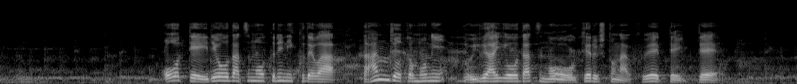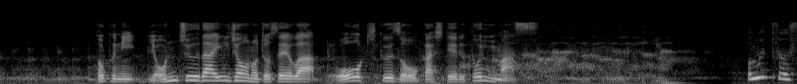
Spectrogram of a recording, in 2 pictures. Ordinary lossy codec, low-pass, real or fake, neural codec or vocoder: none; 7.2 kHz; fake; codec, 16 kHz, 2 kbps, FunCodec, trained on LibriTTS, 25 frames a second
